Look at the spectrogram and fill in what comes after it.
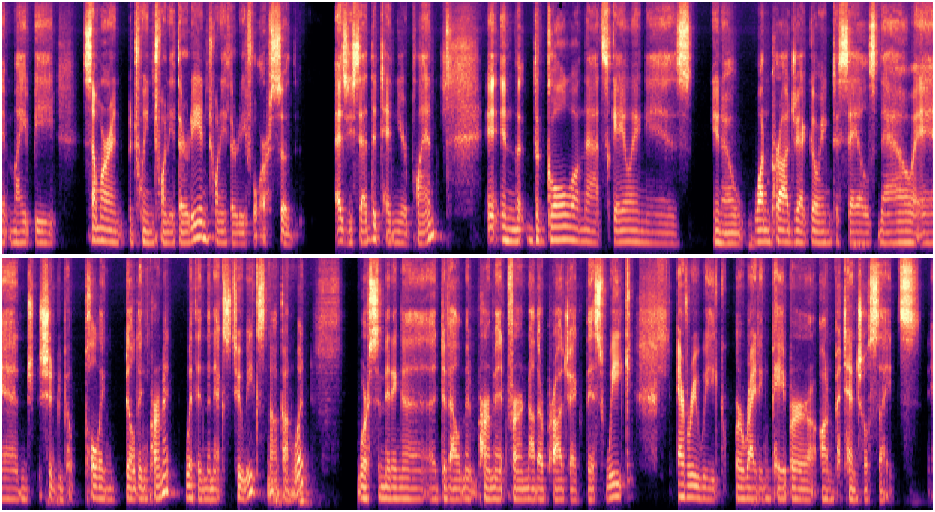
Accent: Mission, British Columbia, Canada; So I grew up in Mission, which, you know, so we could probably arguably. Relate.

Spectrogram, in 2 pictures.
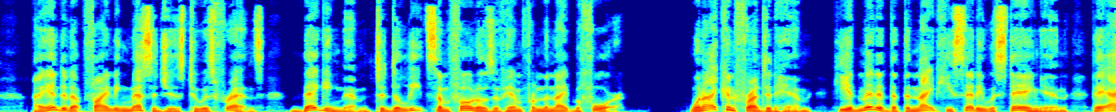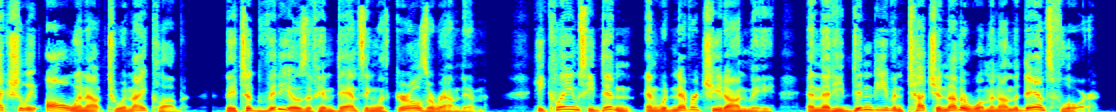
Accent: India; To answer 2 of the more frequent questions, yes, I am Indian.

